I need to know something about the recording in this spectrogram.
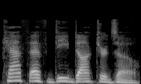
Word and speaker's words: Caffè d'orzo: Café d'Orzo, pronounced caf-f-d-doctorzo, Italian for coffee of barley, often shortened to simply orzo, is a type of hot drink, originating in Italy.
